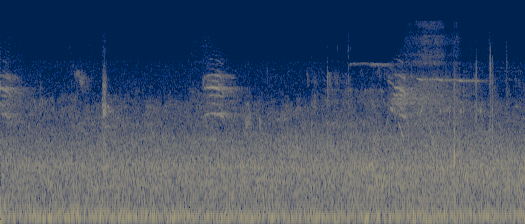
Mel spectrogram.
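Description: Faint steady outdoor background noise with a few short, scattered bird chirps.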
